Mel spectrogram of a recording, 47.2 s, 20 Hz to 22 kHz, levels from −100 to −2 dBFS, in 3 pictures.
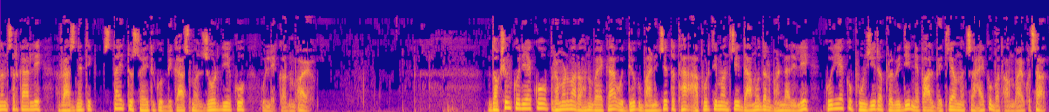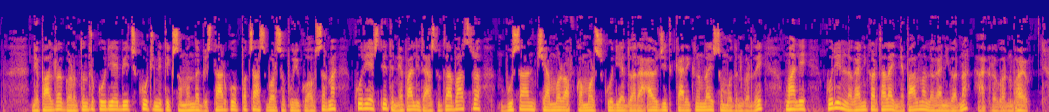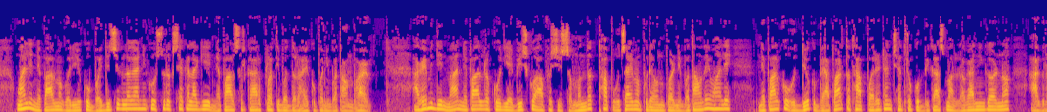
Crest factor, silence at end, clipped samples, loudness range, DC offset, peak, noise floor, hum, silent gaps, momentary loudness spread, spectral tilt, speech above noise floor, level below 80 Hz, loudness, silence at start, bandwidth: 18 dB; 0 s; under 0.1%; 3 LU; under 0.1%; 0 dBFS; -56 dBFS; none; none; 7 LU; -5.5 dB/octave; 38 dB; -38 dBFS; -19 LUFS; 0 s; 12 kHz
